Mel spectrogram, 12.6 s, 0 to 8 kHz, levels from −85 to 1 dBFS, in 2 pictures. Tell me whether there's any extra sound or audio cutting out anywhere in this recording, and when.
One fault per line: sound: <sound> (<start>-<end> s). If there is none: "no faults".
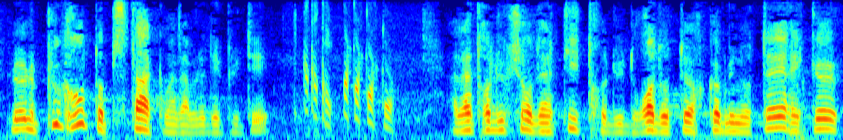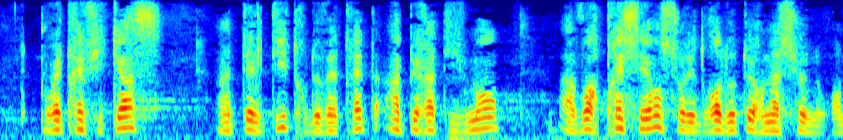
sound: chirp (2.3-3.0 s)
